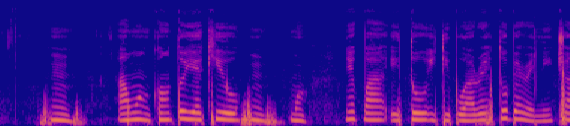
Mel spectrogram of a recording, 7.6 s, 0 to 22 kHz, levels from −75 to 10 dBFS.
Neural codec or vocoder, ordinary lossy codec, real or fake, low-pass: none; MP3, 64 kbps; real; 19.8 kHz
